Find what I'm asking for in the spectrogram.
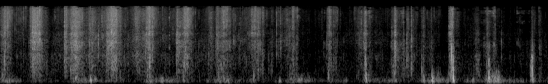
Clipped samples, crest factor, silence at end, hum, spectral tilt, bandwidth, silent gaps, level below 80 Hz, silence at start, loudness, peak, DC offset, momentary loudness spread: under 0.1%; 28 dB; 0.05 s; none; -0.5 dB/octave; 16.5 kHz; none; -66 dBFS; 0 s; -25 LUFS; -2 dBFS; under 0.1%; 13 LU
